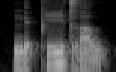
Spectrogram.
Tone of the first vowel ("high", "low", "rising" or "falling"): low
